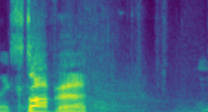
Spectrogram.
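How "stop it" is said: put-on bratty, cross, childish orc voice. Mimicking how they sound when hit, mock-angry childish orc voice. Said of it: "they sound like an angry, childish orc".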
